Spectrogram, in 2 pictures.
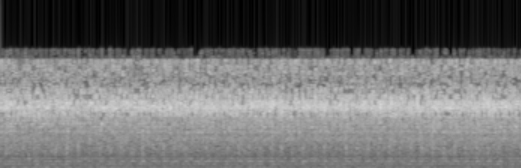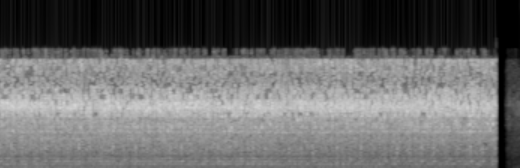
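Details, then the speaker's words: Engine that smokes blue from the exhaust, running: fast, light knocking ticks steadily over a rough idle; on teardown, worn pistons rock in the cylinders, causing piston slap, so the engine needs repair. "a ya está demasiado el desgaste y por eso Por esa razón eh tenía un pequeño ruido no en el motor no sé si han podido evidenciar en el momento de funcionamiento un pequeño golpeteo y eso ocasionaba estos pistones"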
